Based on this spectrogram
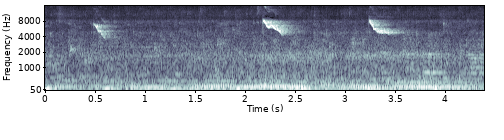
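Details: Oriental white-eye (yellow-breasted pleci), singing with open beak, giving three thin, high, falling chirps one to two seconds apart over a steady low background hum.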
